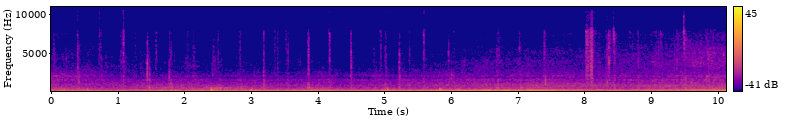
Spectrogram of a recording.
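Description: Footsteps scuff on a pavement outdoors.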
